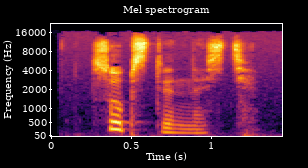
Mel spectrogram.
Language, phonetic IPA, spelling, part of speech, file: Russian, [ˈsopstvʲɪn(ː)əsʲtʲ], собственность, noun, Ru-собственность.ogg
- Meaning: 1. property 2. ownership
